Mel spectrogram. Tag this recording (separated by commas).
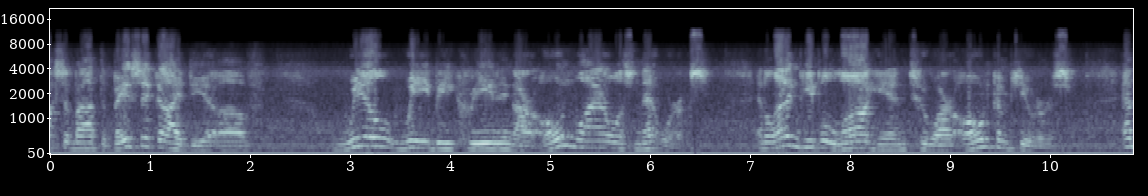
Speech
